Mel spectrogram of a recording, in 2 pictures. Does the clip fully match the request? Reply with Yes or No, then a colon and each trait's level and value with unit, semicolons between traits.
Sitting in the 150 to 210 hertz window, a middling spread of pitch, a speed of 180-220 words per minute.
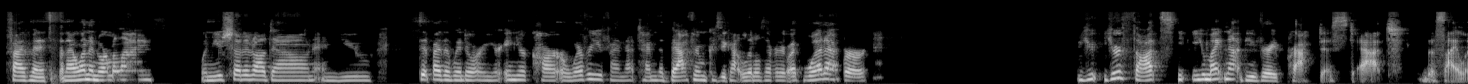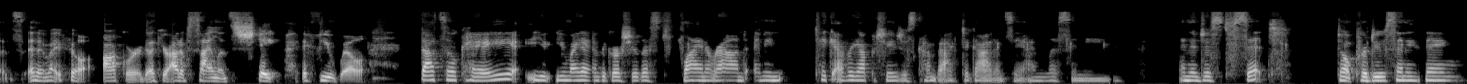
No: high, 190 Hz; narrow, 2.2 semitones; average, 200 wpm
